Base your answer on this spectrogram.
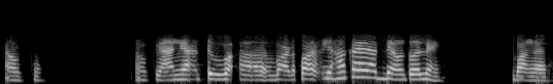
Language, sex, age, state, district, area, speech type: Goan Konkani, female, 30-45, Goa, Quepem, rural, conversation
